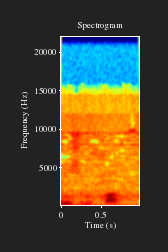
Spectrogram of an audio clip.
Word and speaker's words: ouvrent: These conjugations all get pronounced the same, making this our somewhat lame boot verb shape. E-E-S-E, E-N-T. They're all pronounced the same way. Ouvre.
